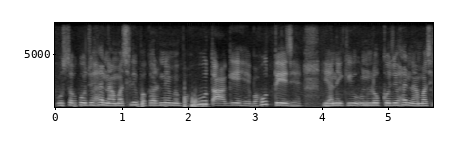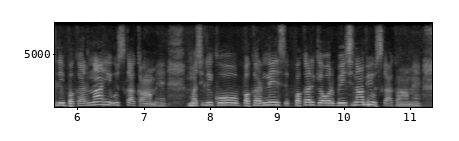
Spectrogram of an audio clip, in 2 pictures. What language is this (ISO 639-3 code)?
urd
